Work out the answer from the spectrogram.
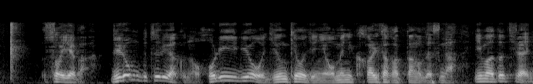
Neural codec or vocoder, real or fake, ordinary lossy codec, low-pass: none; real; none; 7.2 kHz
